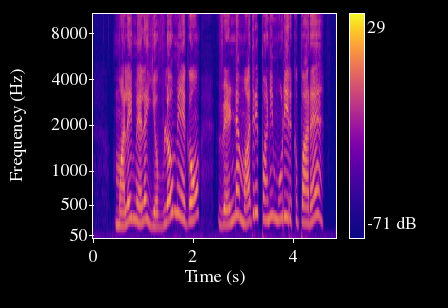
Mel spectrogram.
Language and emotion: Tamil, surprised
